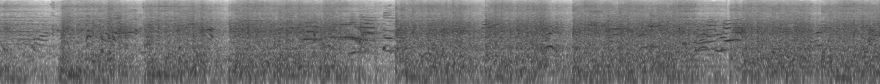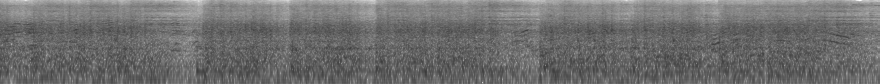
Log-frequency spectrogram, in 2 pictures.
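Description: Marching drum and lyre band playing as it passes: snare and bass drums beating a steady cadence with lyres (marching glockenspiels) over it, mixed with voices.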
